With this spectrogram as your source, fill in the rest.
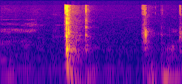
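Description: A few quiet, close clicks of a computer keyboard being typed on, two light bursts of keystrokes with short gaps between.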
